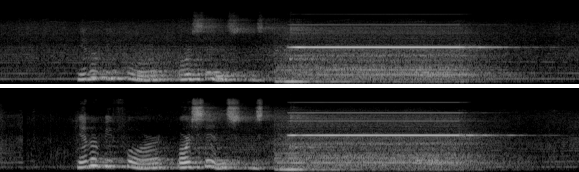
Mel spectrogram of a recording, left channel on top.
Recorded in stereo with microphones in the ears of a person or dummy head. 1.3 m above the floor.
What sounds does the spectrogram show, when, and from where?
0.8 s a woman speaking: 60° right (ahead or behind), 0.6 m
2.7 s a bell: 5° right (ahead or behind), 6.5 m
